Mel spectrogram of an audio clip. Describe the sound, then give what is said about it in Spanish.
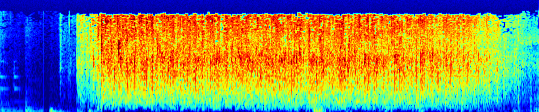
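Applause for the physics blog Cuentos cuánticos, which won the CEPAN prize for best physics outreach blog. It starts abruptly after a brief low murmur and holds as a dense, steady wash of many hands clapping for several seconds before tapering slightly at the end. “Nosotros solo lo que podemos hacer es aplaudir.”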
